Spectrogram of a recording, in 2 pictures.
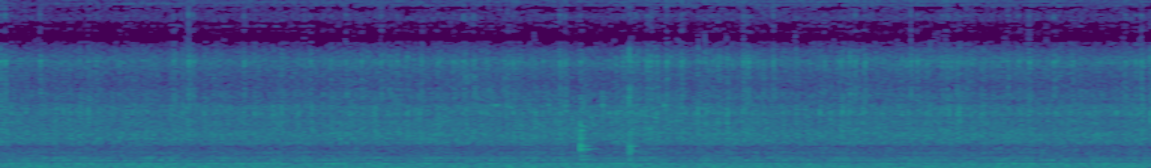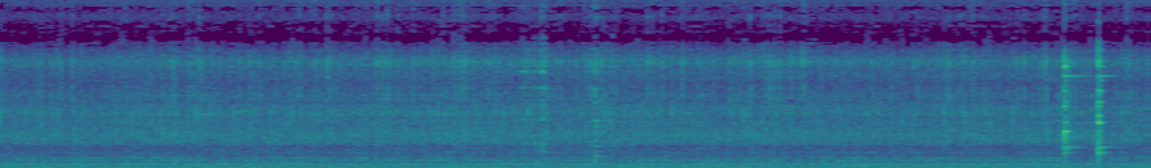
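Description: A steady mechanical hum of an engine running nearby, even throughout, with a few faint clicks of metal drill tooling being handled.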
